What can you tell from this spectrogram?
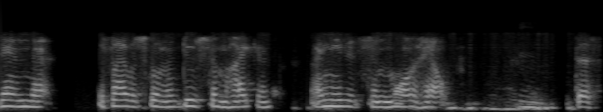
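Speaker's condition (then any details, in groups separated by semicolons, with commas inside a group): Parkinson's; severe tremors, deep brain stimulation five years after diagnosis; about 13 years since diagnosis, DBS very effective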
